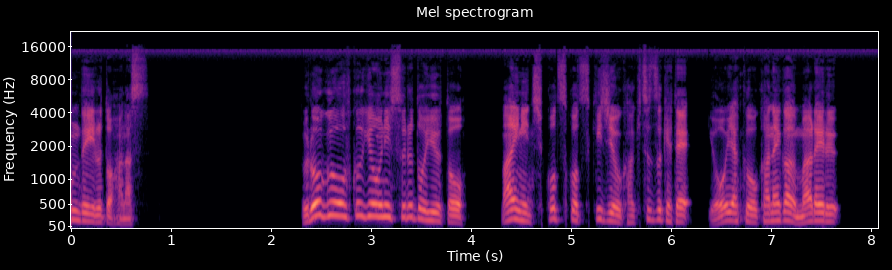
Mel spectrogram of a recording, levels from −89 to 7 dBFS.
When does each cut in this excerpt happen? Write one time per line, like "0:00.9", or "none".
none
